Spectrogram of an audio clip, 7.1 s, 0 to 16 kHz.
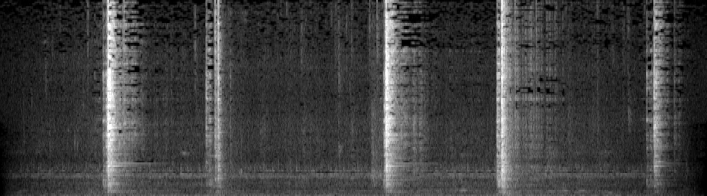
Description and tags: This sound was recorded in the UPF's water fountain at "Tallers" building. It was recorded using a Zoom H2 portable recorder, placing the recorder next to the pedal of the water fountain.
We can hear the sound of hitting and releasing the pedal two times.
